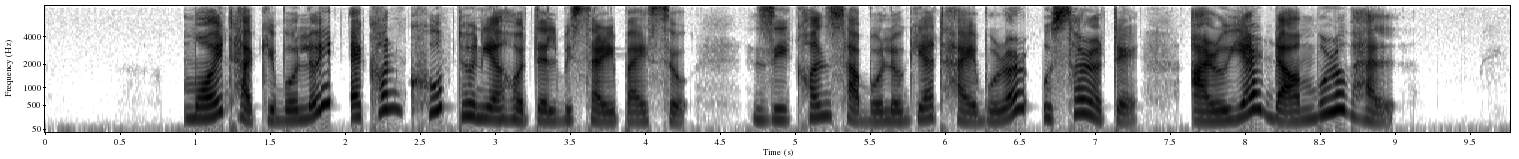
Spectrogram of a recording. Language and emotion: Assamese, happy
